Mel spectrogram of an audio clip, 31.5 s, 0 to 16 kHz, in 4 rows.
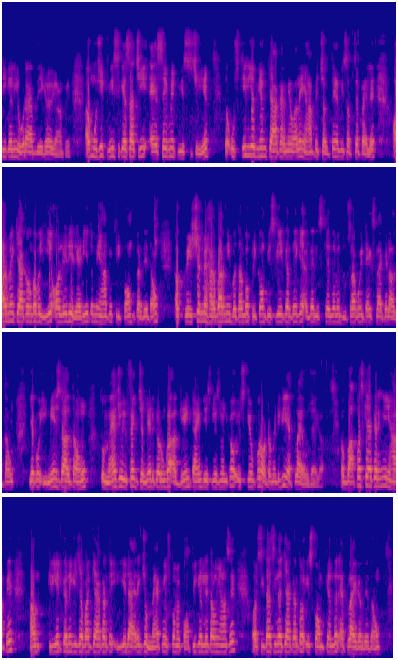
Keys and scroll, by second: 10.9 ctrl+shift+c, 27.3 ctrl+c, 30.2 ctrl+v.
